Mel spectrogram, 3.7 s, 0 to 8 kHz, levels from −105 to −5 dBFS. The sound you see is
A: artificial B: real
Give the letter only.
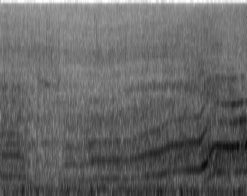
B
